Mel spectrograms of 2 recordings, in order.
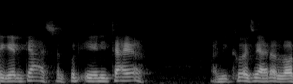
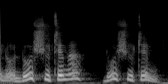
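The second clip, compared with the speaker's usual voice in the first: high, lightly voiced objection; imitating second attacker; 7 semitones higher than usual. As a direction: mimic the other man saying no, high. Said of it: "somebody else say".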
